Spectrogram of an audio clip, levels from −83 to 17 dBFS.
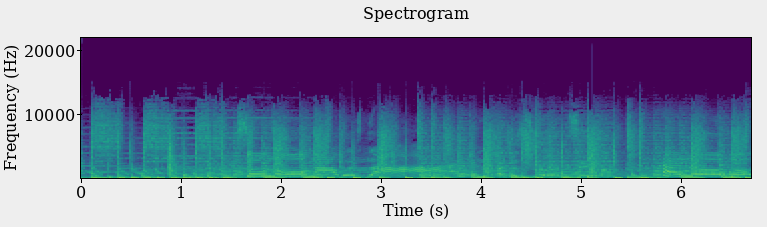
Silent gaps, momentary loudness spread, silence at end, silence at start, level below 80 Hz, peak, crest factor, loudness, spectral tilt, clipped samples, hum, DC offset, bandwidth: none; 2 LU; 0 s; 0 s; -16 dBFS; 0 dBFS; 12 dB; -12 LUFS; -4.5 dB/octave; under 0.1%; none; under 0.1%; 12.5 kHz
